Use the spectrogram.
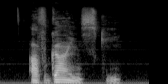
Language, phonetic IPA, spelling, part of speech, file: Polish, [avˈɡãj̃sʲci], afgański, adjective / noun, Pl-afgański.ogg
